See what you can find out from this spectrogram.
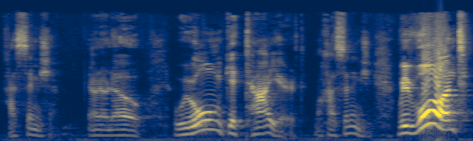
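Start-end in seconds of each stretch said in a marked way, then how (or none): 4.0-4.7 emphatic. Real, not acted. Emphatic declaration.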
